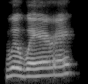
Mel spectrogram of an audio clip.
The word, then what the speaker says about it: vivere: Vivere. – I would slur the shit out of that. – It's V-I-V-E-R-E, but V's in Latin are pronounced with W's.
